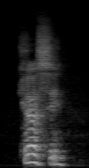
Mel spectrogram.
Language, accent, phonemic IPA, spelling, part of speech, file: French, Canada, /kʁɔ.se/, crosser, verb, LL-Q150 (fra)-crosser.wav
- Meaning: 1. to hit with a crosse (“hockey stick, lacrosse stick, or golf club”) 2. to cheat, to swindle 3. to masturbate, to jack off, to jerk off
